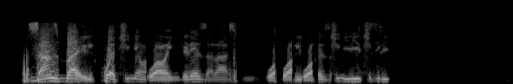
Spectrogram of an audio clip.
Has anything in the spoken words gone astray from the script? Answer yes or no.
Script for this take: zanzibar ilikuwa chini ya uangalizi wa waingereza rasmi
yes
